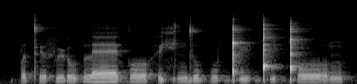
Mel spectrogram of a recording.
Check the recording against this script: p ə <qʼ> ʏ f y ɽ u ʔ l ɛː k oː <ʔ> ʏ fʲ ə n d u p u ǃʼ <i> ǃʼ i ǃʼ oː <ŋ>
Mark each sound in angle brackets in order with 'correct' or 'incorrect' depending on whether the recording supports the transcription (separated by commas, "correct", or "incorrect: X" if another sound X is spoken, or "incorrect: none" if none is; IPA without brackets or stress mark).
incorrect: tʼ, incorrect: h, incorrect: y, correct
